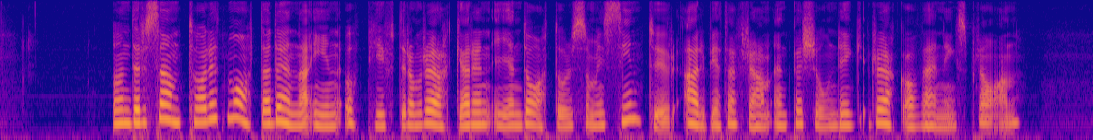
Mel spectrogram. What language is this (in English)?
Swedish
